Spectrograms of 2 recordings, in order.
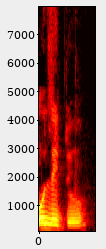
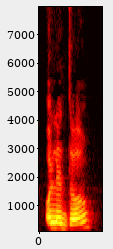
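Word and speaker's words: Olaedo: Olodo. Oledo. That means gold. Gold. Yeah, that's my spirit color. No way. What's How do you spell that? Um, is hola and ado. Hola.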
